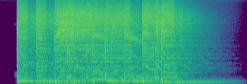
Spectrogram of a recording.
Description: Unknown Battle Jingle

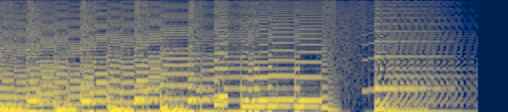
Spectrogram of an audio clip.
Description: Level Clear; M&M's Minis Madness; nintendo game boy color

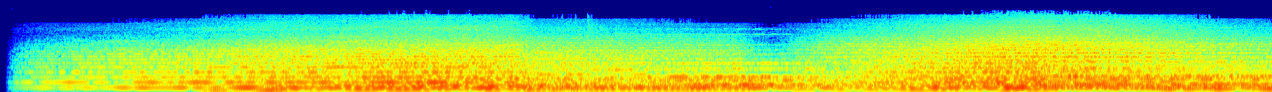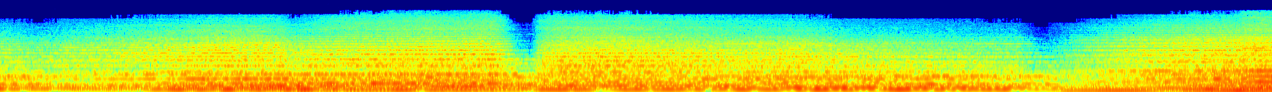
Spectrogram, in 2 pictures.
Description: Loop Emotional

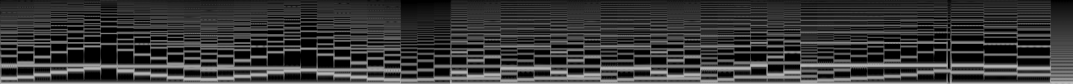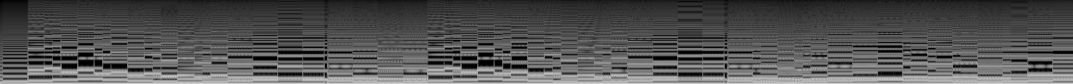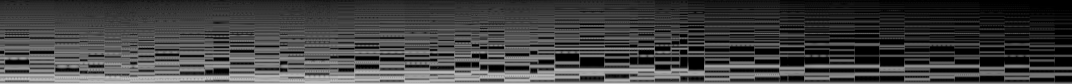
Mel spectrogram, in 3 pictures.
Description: Flower Power-up; Akazukin; arcade

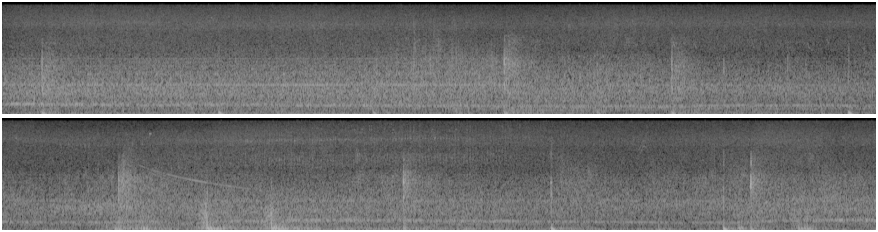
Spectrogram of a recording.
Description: Ambiance Mogadishu

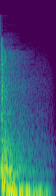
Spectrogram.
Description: Stamp; Peace, Death

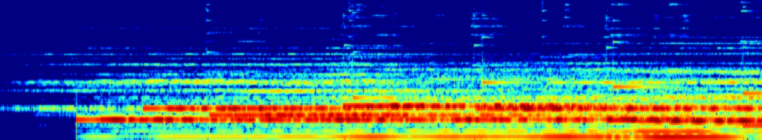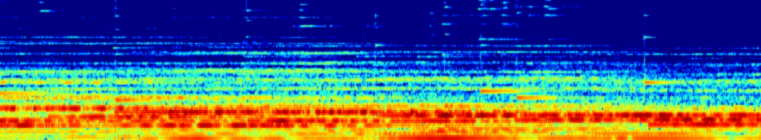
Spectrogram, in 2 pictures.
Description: build phase; DLC FOREST AUDIO; MISTY MIRE

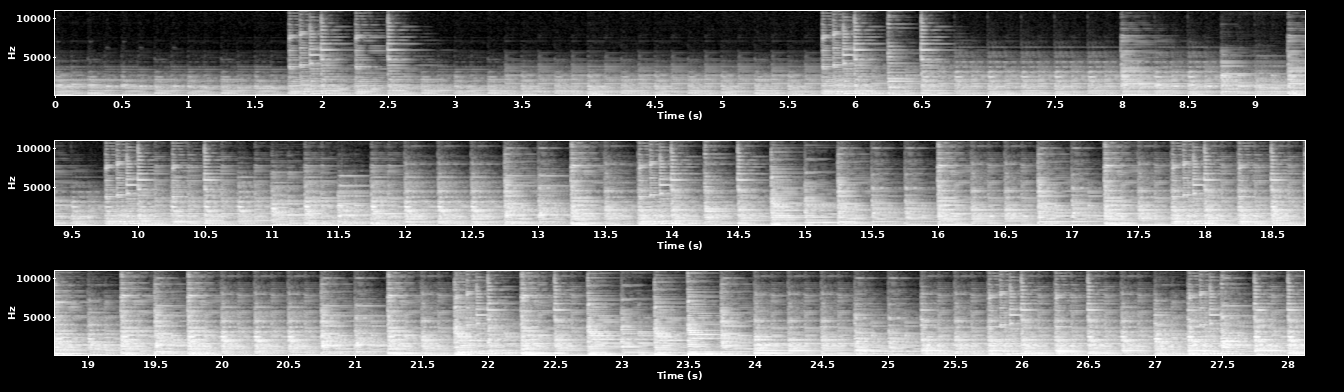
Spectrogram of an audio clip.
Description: Mines Splendid Piano; Xandralite; Blackthorne; Blackhawk; DOS

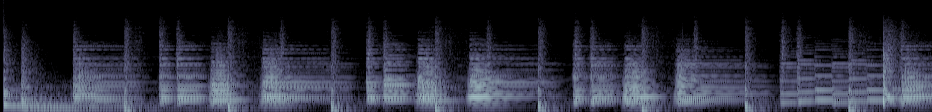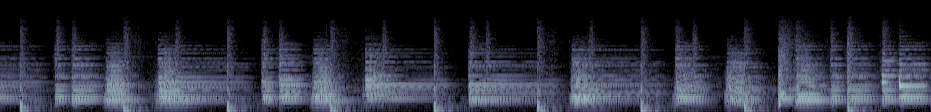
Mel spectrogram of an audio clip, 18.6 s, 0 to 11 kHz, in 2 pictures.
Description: Skins Music; Pixel Gun 3D

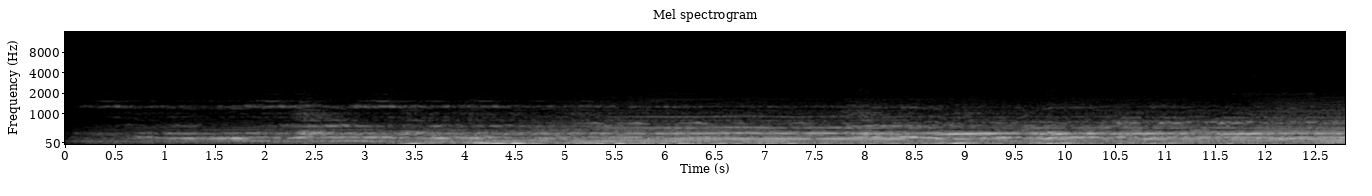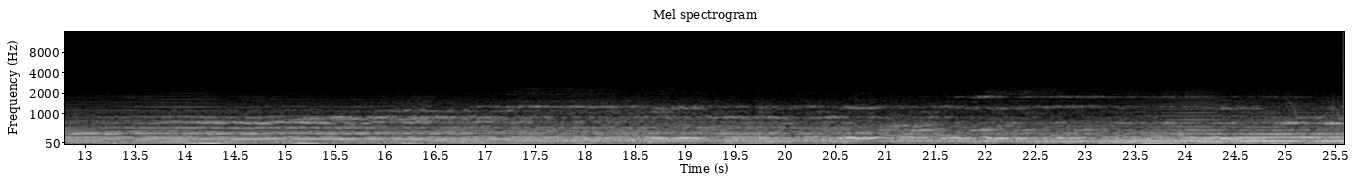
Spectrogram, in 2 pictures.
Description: Dronings; No More Room In Hell; Windows

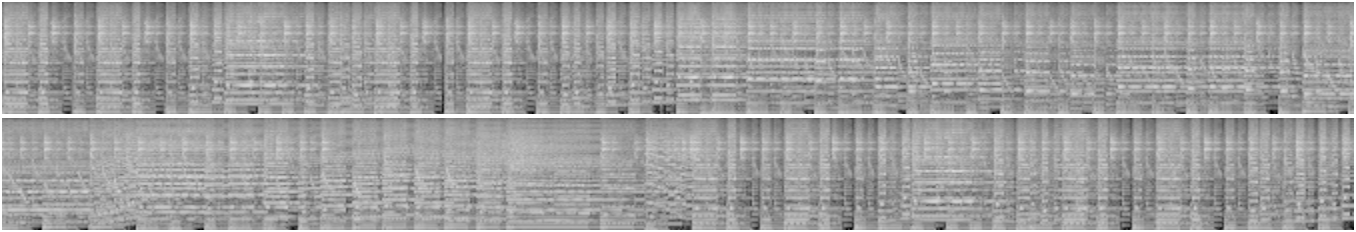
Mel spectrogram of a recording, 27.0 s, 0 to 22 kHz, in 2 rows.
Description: BGM; Croket 2 Yami no Bank to Banqueen; gba

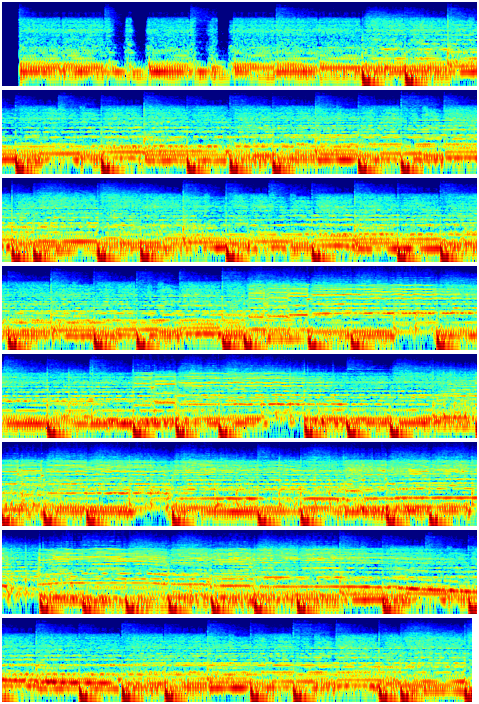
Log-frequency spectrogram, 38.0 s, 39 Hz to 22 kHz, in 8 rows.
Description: Threat Beat (Story BGM); King of Fighters XIII; PS3 version

